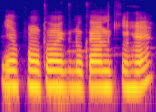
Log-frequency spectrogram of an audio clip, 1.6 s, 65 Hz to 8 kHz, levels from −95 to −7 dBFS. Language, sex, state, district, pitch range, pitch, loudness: Hindi, male, Bihar, Saran, 185-195 Hz, 190 Hz, -16 LUFS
